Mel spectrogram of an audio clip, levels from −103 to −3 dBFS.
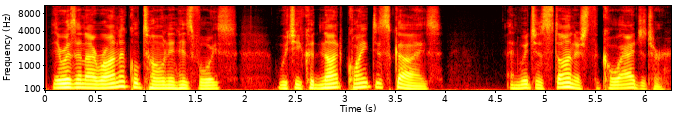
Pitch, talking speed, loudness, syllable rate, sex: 135 Hz, 180 wpm, -18 LUFS, 6.5 syllables/s, male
